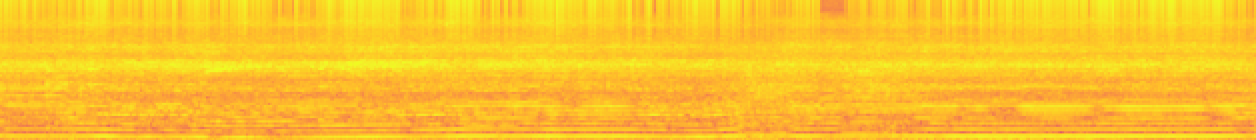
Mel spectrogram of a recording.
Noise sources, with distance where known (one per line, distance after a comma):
unidentified powered saw, near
